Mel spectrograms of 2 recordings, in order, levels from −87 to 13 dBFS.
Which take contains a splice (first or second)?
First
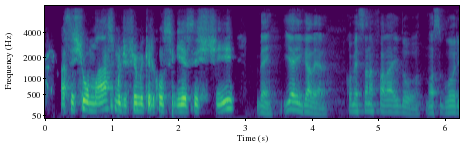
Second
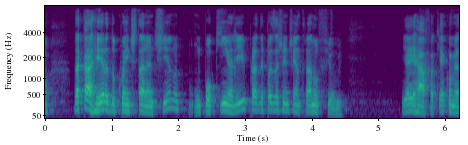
first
